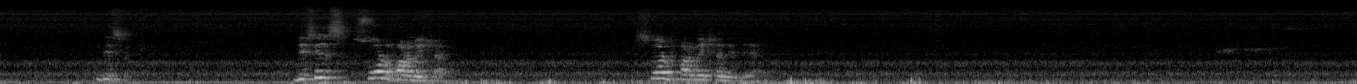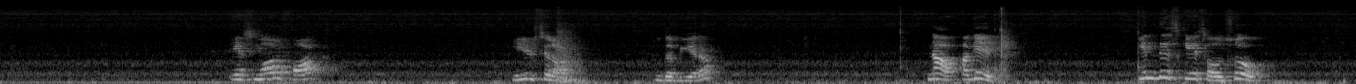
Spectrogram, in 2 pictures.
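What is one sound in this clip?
An elderly man speaks calmly, in short bursts with pauses, close by.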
